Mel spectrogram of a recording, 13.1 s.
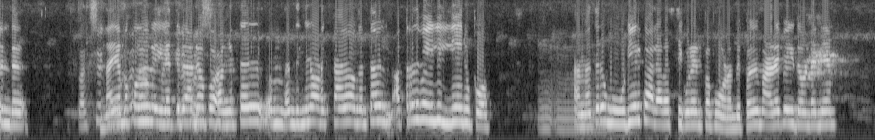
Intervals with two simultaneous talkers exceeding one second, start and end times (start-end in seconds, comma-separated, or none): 1.5-3.4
